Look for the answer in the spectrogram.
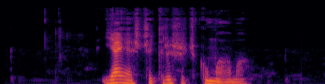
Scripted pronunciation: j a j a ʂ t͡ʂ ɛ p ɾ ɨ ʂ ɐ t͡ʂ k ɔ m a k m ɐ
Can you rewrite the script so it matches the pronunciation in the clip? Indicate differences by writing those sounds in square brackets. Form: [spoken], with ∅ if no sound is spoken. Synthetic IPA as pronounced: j a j a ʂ t͡ʂ ɛ [k] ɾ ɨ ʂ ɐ t͡ʂ k [u] m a [∅] m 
